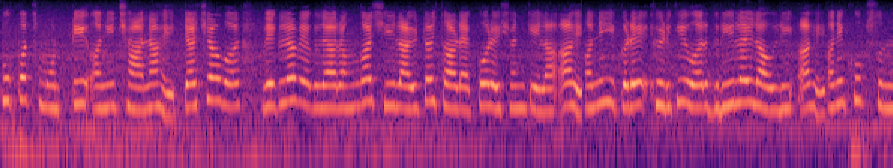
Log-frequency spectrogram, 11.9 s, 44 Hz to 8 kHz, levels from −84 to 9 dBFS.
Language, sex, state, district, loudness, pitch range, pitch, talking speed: Marathi, female, Maharashtra, Pune, -16 LUFS, 280-320 Hz, 295 Hz, 130 wpm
